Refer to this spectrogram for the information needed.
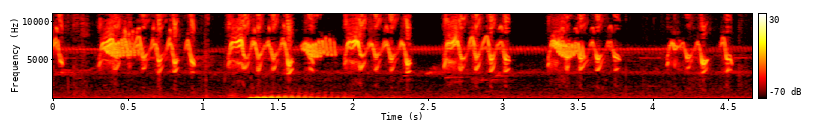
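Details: Cuckoo in the nest: short clusters of high, rasping chirps in quick bursts, with pauses between them, and a brief low thump near the start.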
